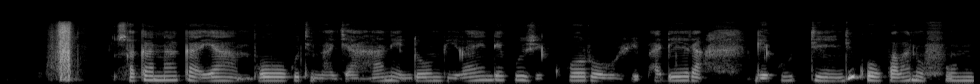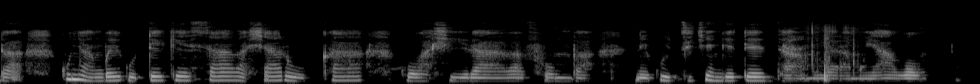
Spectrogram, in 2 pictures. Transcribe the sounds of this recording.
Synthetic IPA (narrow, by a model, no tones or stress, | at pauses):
ʐ̥akanakajambo̞kutimad͡ʒaɦane̞ndo̞mbiʋae̞nde̞kuʐikʰo̞ro̞ʐipʰaɗe̞ɾaŋɡe̞kutindiko̞kaʋano̞funda̰kuɲaŋɡe̞kute̞ke̞saʋaʃarukʰakuwaʃiɾaʋap͡fumbane̞kud͡zit͡ʃe̞ŋɡe̞te̞d͡zamundaɾamojaːʋo̞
